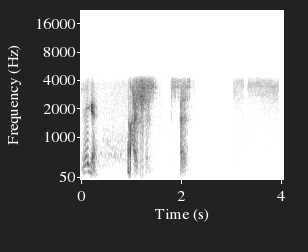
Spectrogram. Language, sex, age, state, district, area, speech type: Dogri, male, 30-45, Jammu and Kashmir, Reasi, rural, conversation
